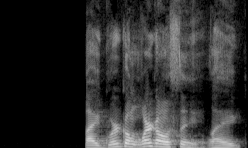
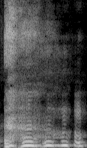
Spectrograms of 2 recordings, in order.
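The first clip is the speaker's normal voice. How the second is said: real high chuckle; short, high amused giggle; 8 semitones higher than usual. Real, not acted. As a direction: laugh at your own joke. Laughs at own Jesus joke.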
